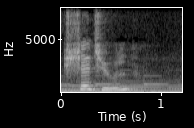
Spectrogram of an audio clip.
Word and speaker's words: schedule: So Brits pronounce it as schedule, schedule, and Americans pronounce it as schedule, schedule.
